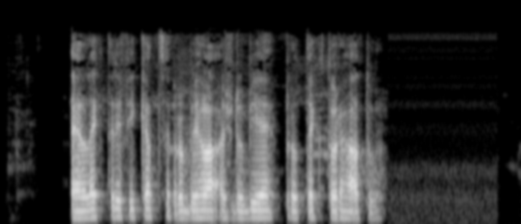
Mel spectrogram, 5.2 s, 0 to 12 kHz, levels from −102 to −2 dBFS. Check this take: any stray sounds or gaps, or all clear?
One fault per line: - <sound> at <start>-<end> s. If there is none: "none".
none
